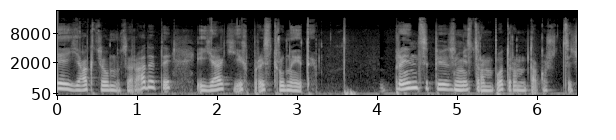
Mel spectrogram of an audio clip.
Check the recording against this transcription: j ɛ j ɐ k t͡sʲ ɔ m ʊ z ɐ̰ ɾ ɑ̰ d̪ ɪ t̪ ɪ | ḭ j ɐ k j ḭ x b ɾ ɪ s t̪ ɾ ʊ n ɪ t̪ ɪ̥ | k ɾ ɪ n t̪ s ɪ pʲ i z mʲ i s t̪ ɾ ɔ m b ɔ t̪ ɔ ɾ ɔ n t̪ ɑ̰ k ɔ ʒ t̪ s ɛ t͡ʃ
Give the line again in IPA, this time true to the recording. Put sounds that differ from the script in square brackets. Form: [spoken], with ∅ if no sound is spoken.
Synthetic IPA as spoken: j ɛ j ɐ k t͡sʲ ɔ m ʊ z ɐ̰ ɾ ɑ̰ d̪ ɪ t̪ ɪ | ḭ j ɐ k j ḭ x [p] ɾ ɪ s t̪ ɾ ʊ n ɪ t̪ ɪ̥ | [p] ɾ ɪ n t̪ s ɪ pʲ i z mʲ i s t̪ ɾ ɔ m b ɔ t̪ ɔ ɾ ɔ [m] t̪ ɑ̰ k ɔ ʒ t̪ s ɛ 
